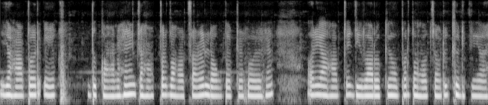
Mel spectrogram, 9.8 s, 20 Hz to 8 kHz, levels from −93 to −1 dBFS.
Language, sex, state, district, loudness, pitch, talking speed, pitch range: Hindi, female, Maharashtra, Mumbai Suburban, -15 LUFS, 210 Hz, 140 wpm, 200-220 Hz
